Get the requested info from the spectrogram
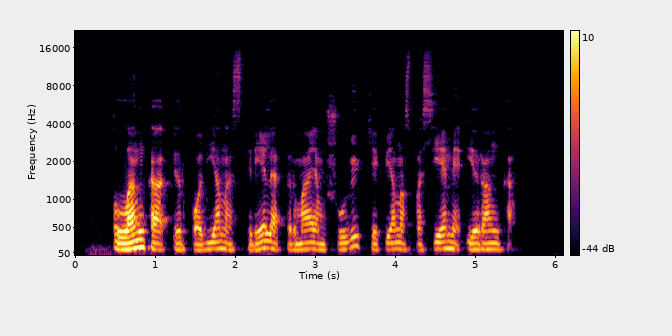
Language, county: Lithuanian, Šiauliai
